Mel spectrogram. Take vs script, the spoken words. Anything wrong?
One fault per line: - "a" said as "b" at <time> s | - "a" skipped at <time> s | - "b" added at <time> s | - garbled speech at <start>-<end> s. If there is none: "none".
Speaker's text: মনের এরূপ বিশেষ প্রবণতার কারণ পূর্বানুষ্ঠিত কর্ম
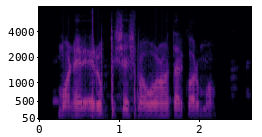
- "কারণ পূর্বানুষ্ঠিত" skipped at 1.8 s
